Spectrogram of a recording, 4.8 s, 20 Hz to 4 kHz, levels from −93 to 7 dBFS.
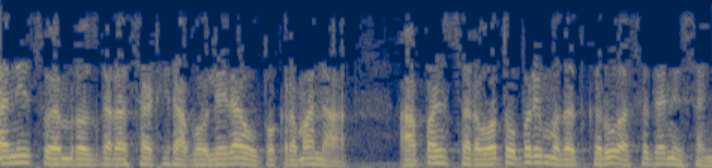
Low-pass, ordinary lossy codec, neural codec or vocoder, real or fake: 3.6 kHz; none; none; real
